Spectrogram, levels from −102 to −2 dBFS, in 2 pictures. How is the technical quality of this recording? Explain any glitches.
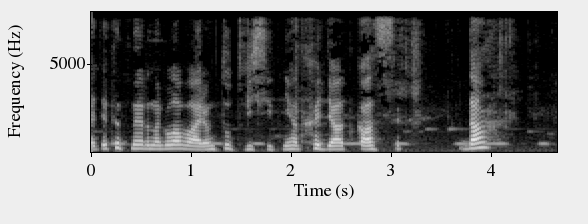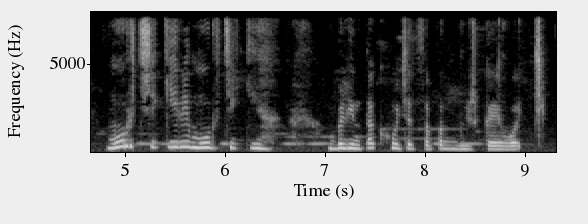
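The recording is compromised by a speech-oriented noise suppressor acting on non-speech sound, with the call-style band limit removing everything above 8 kHz.

Noise suppressor applied to music or sounds, throughout: steady material is treated as noise and pulled down by roughly 10 dB, so the level flutters. Unlike compressor pumping, attacks mostly get through while sustains sink.

Sound cut by the noise suppressor, at 3.13–3.67 s, 4.14–4.8 s, 6.47–6.86 s, 7.49–7.65 s and 8.95–9.31 s: held passages and decays dip by about 15 to 21 dB. Transients survive, which distinguishes this from dropouts.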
